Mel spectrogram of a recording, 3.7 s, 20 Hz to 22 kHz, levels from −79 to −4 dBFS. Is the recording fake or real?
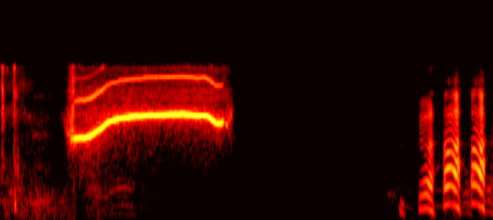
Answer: real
